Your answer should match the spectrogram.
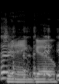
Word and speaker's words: Django: Like when they talked about Django and that he was going to get, I love calling it Django because the D is silent. It's Django.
